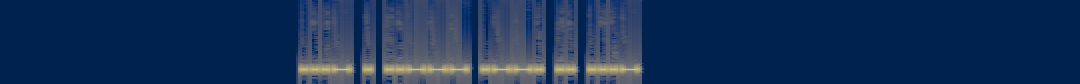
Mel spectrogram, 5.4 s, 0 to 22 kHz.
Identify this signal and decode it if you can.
Morse code, heard as a keyed tone, about 41 wpm, 700 Hz. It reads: VE2PIV
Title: DXCC-100 Call Signs - 6 Characters - Repeated 3x - 45wpm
